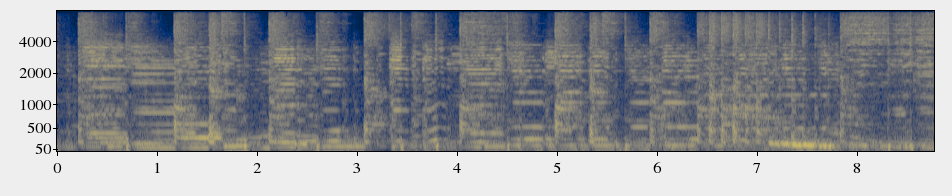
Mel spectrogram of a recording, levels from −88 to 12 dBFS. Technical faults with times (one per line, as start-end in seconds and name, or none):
0.00-8.77 noise suppressor applied to music or sounds
0.00-0.22 sound cut by the noise suppressor
1.93-2.10 sound cut by the noise suppressor
2.91-3.06 sound cut by the noise suppressor
5.59-5.79 sound cut by the noise suppressor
